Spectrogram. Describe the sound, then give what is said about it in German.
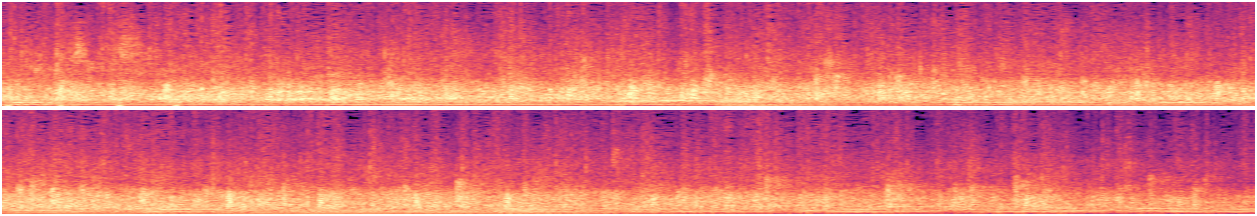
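A church audience claps steadily and loudly for about twelve seconds, a dense, even patter of many hands with a low sustained tone humming underneath; no one speaks. “Geben wir diesen Menschen mal einen kräftigen Applaus.”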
